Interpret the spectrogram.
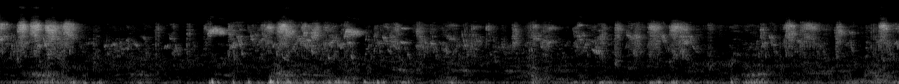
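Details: Continuous high-pitched warbling chatter from a singing bird, with loud chirps at the start and a steady stream of twitters afterward.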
